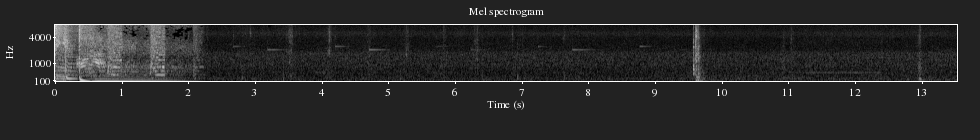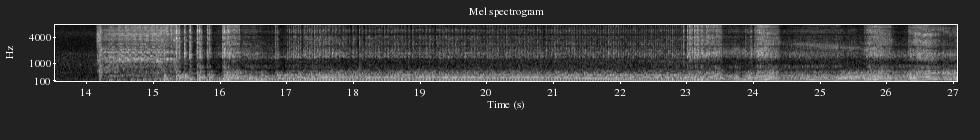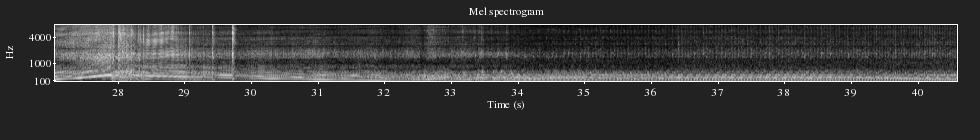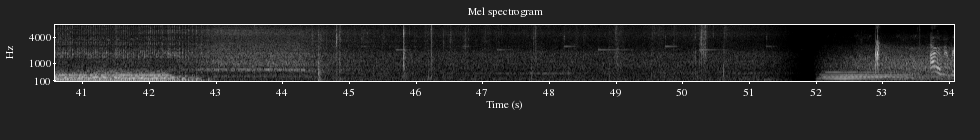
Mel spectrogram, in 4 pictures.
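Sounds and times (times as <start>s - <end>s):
exhaust cracks: 14.2s - 25.8s, 32.5s - 46.7s
car engine revving and idling: 14.7s - 46.4s.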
